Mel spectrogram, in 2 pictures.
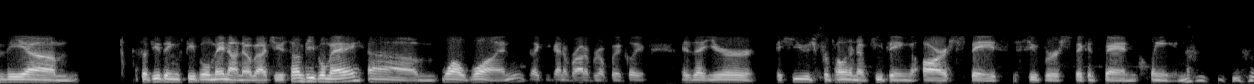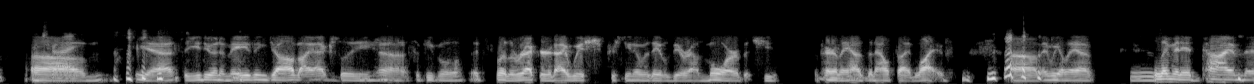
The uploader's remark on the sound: Disclaimer: interview was conducted via zoom and audio quality is not our normal quality.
